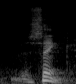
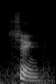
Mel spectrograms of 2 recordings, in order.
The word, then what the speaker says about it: Zink: Zink. Did I pronounce it right? Shink. Shink? Think shink. Think Shink. That's it. Think Shink. Shink.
